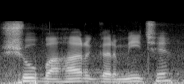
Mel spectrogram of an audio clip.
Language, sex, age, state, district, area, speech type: Gujarati, male, 18-30, Gujarat, Aravalli, urban, read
